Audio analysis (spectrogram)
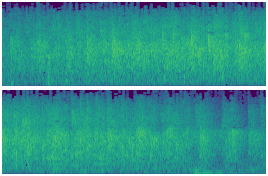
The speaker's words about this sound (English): You know, this is not in my speech, but Paul deserves that applause because I know how incredibly hard he's been working to try to, and he entered this race because of the climate change issue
